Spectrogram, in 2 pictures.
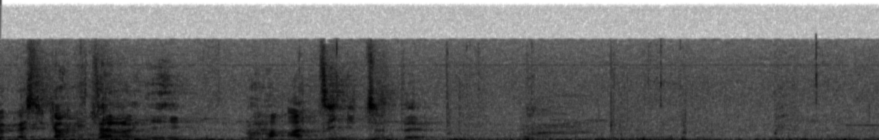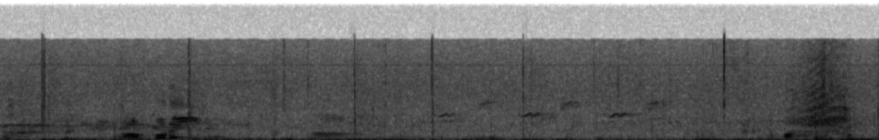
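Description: Feet thump and bounce on a large inflated cushion.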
